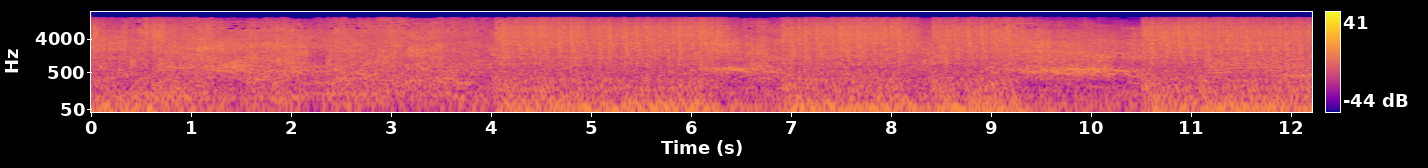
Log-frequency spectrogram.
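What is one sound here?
A man speaks close to a microphone.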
